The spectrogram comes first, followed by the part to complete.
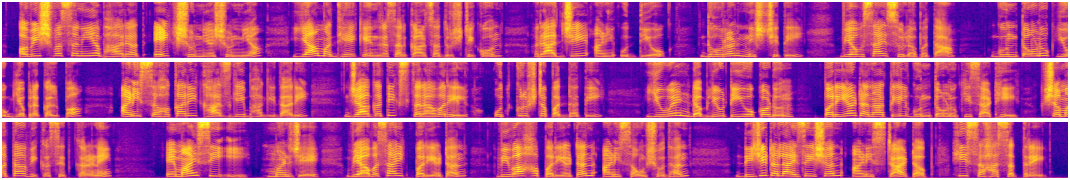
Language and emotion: Marathi, neutral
